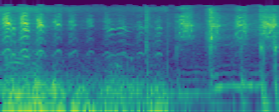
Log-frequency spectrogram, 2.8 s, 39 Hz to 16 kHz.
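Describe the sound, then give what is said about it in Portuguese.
A loud, busy chorus of wild birds calling, with repeated honking, goose-like cries overlapping in rapid bursts throughout, and no voices, in an area home to about 400 bird species. “Parece que elas têm uma música para cada missão.”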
